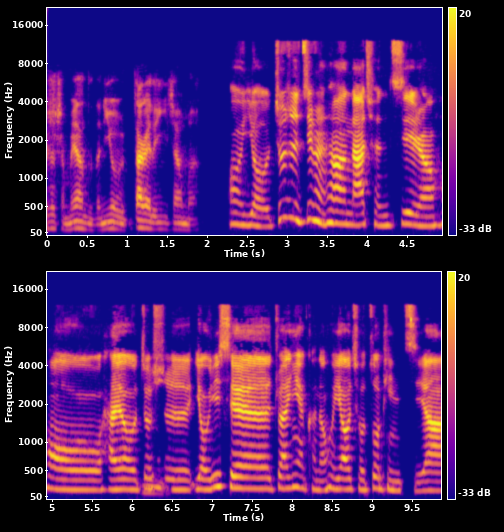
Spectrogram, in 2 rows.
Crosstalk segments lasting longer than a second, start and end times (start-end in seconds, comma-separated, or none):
none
